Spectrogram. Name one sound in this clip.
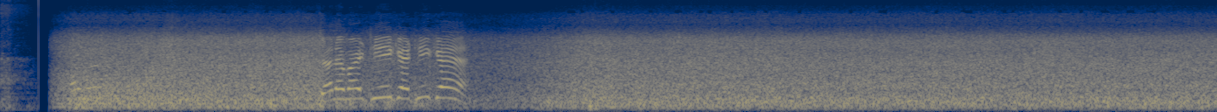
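A fast river roars and rushes loudly.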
